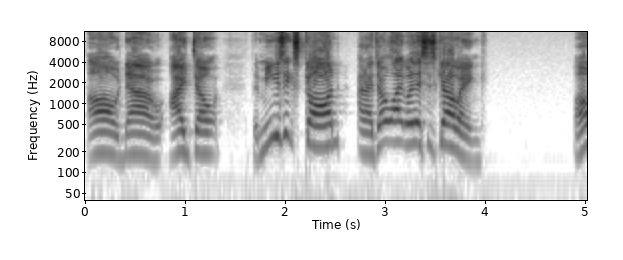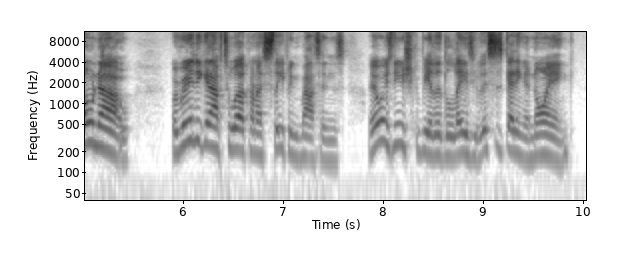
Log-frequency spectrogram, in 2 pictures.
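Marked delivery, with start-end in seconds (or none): 0.0-5.5 loud anxious oh no; worried, rising panic; nervous dread. Real, not acted. Music stops, dread builds.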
